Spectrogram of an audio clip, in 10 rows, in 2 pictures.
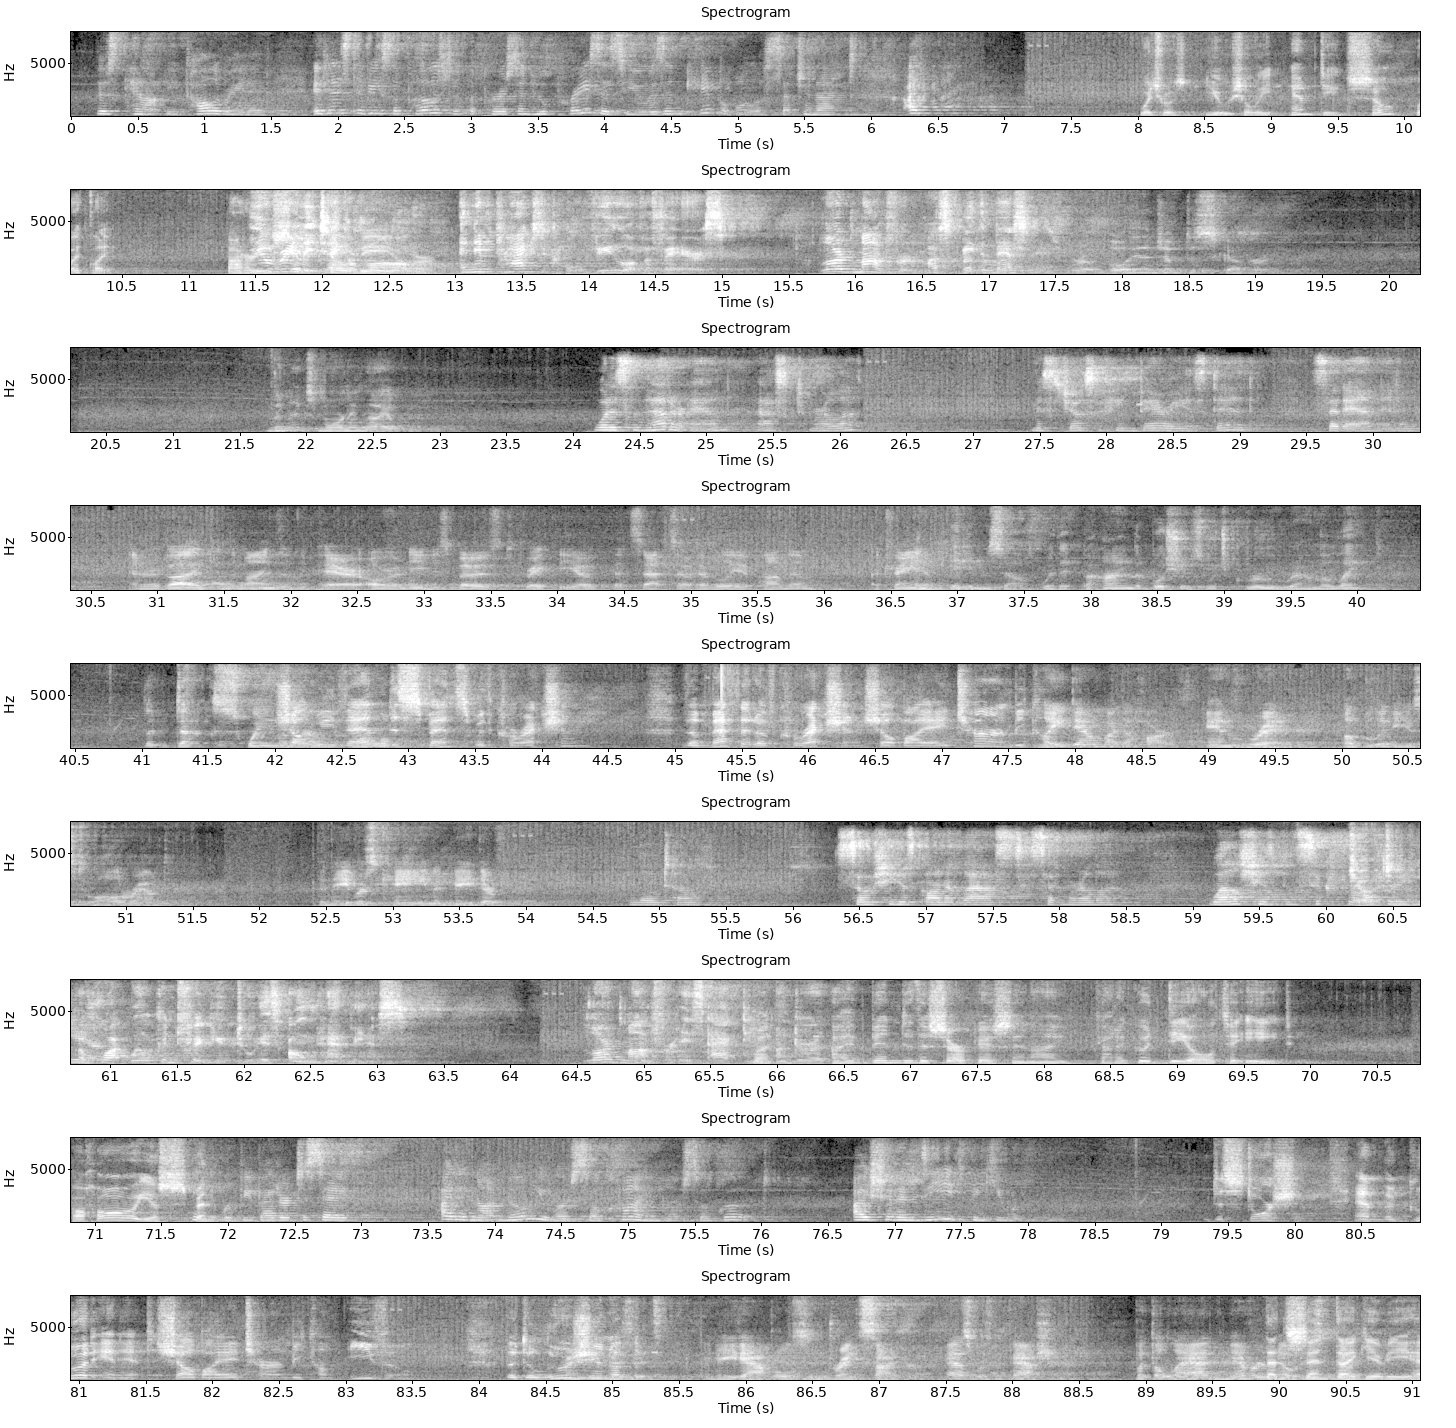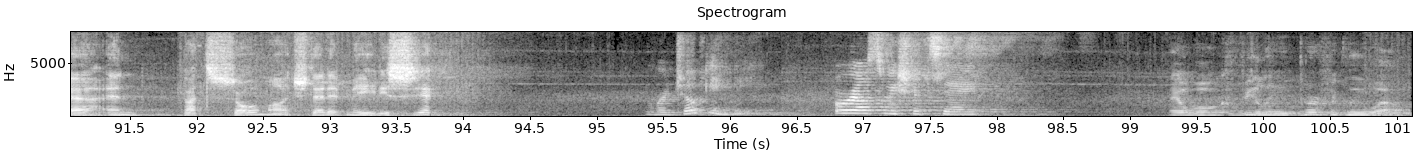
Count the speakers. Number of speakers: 9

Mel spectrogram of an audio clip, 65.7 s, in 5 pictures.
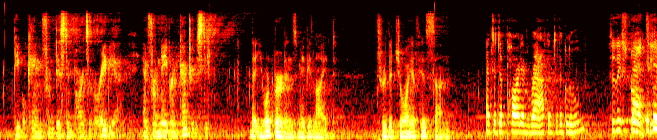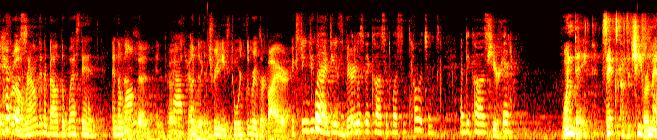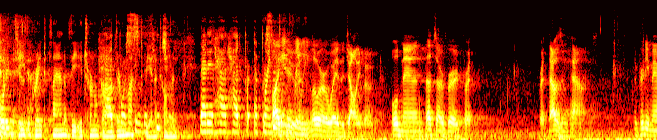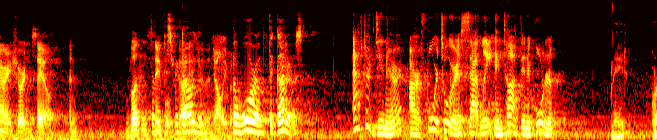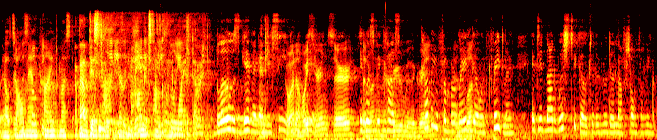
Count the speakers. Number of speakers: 5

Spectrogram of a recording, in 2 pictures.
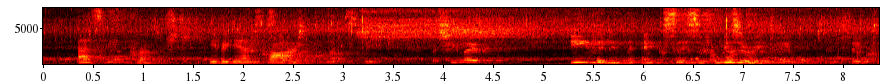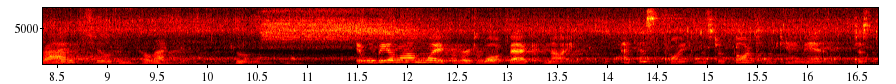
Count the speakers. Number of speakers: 3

